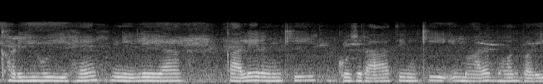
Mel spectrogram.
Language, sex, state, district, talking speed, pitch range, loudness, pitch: Hindi, female, Chhattisgarh, Rajnandgaon, 155 wpm, 165-175 Hz, -15 LUFS, 170 Hz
